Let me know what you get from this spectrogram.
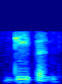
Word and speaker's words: DPN: or DPN, pronounced DEEPN, and usually referred to that way.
